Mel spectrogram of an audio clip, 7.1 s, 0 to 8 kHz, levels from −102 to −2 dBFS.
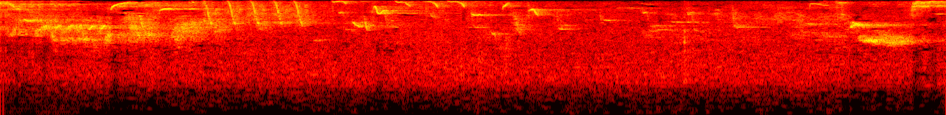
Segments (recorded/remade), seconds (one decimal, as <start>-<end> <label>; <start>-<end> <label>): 0.0-0.6 remade; 0.6-7.1 recorded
